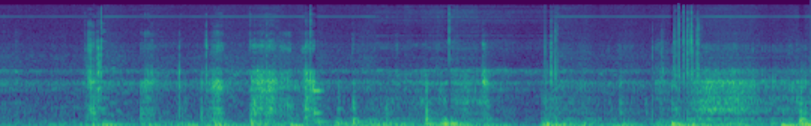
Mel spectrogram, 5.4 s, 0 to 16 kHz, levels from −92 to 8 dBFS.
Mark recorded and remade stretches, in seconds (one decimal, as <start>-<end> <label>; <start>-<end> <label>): 0.0-2.5 recorded; 2.5-3.7 remade; 3.7-5.4 recorded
